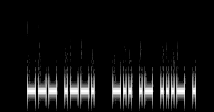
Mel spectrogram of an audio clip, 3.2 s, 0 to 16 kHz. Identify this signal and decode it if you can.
Morse code, heard as a keyed tone, about 41 wpm, spaced as for 36 wpm, 700 Hz. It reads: OP DAVE
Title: Speed-Racing Common QSO Phrases Encore - 30wpm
